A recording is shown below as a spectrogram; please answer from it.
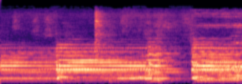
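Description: Piano chords played on a stage keyboard, held and ringing, with new chords struck about half a second in and again about a second and a half in.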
